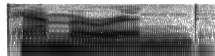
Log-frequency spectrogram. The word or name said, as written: tamarind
